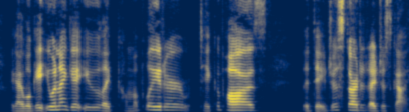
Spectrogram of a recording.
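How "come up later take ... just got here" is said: mock calm, restrained, holding back. Speaker retells asking students crowding their office to come back later, put-on calm. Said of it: "And I said that very calmly".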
